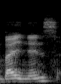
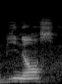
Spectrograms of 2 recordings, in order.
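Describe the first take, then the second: First: The name is said with an English accent. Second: The name is said with a French accent.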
